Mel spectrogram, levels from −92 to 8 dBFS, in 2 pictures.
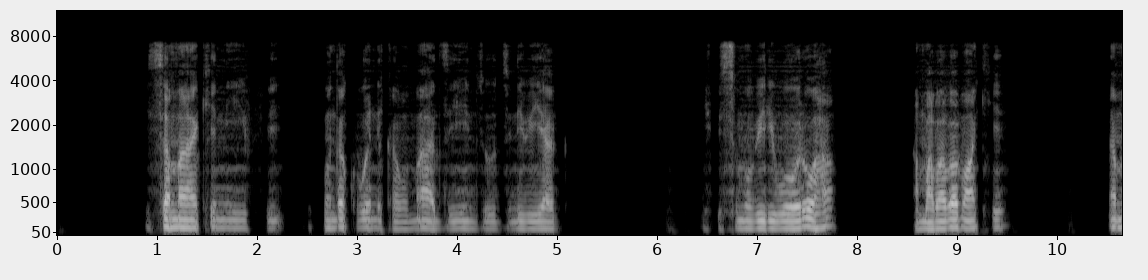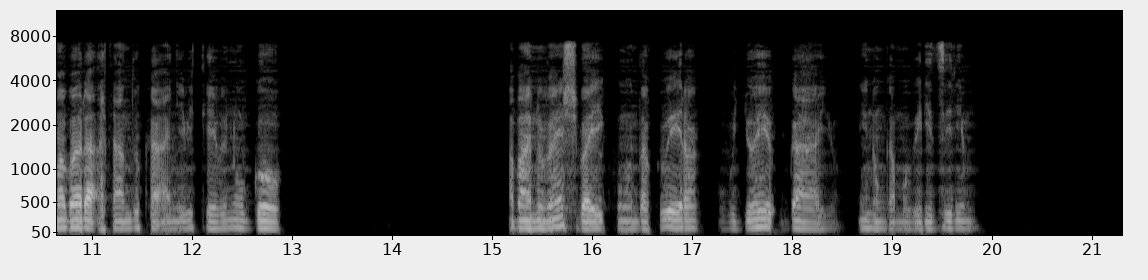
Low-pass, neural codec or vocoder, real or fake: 7.2 kHz; codec, 16 kHz, 16 kbps, FreqCodec, larger model; fake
